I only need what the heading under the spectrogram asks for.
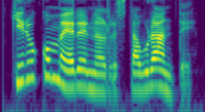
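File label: I want to eat at the restaurant, Spanish, female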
